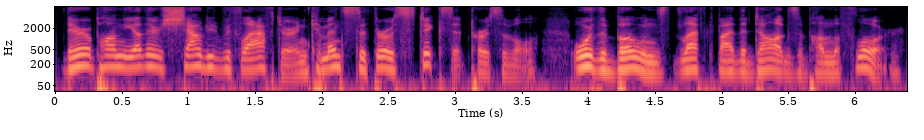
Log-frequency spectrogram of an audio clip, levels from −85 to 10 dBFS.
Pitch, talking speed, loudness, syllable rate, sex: 135 Hz, 215 wpm, -19 LUFS, 5.7 syllables/s, male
